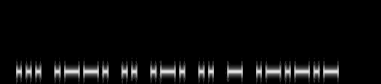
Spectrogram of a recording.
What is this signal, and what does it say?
Morse code, heard as a keyed tone, about 25 wpm, 600 Hz. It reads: SPIRIT.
